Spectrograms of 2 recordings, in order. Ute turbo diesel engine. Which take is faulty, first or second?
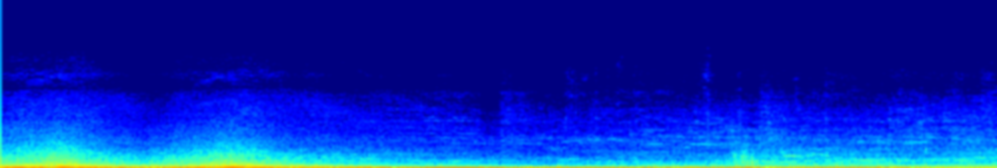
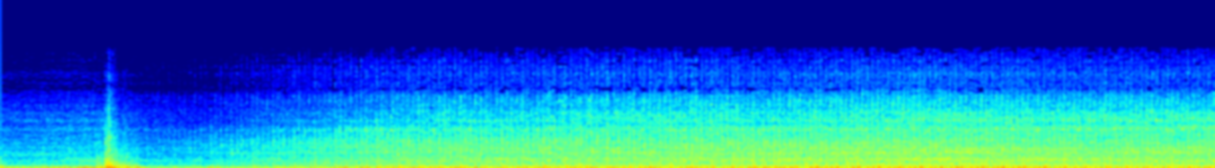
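first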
